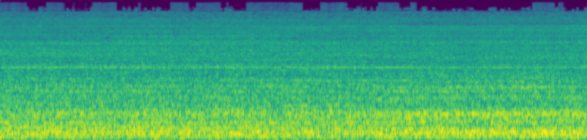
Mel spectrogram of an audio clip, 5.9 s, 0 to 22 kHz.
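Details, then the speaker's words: Porsche 914 heater blower after replacing the broken blower motor, tested on the car: steady, even rush of air with constant motor hum, no rattles, squeals or air leaks, normal blower operation. "Blower's on. Looking good. No air leaks."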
